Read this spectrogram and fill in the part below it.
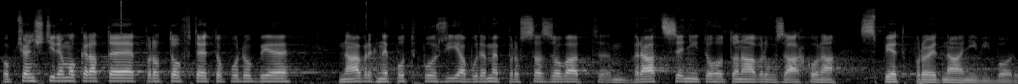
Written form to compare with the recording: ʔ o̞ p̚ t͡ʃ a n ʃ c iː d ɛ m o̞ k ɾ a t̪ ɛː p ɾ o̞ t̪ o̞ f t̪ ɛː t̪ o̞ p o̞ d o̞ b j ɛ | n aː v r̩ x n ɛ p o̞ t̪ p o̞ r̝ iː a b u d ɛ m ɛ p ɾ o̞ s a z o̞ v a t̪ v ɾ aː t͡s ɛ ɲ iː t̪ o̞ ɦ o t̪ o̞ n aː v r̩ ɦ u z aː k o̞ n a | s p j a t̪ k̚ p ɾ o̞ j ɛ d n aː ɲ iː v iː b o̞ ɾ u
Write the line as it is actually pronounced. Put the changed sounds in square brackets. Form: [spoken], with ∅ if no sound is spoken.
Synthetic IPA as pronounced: ʔ o̞ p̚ t͡ʃ a n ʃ c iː d ɛ m o̞ k ɾ a t̪ ɛː p ɾ o̞ t̪ o̞ f t̪ ɛː t̪ o̞ p o̞ d o̞ b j ɛ | n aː v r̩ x n ɛ p o̞ t̪ p o̞ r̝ iː a b u d ɛ m ɛ p ɾ o̞ s a z o̞ v a t̪ v ɾ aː t͡s ɛ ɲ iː t̪ o̞ ɦ o t̪ o̞ n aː v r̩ ɦ u z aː k o̞ n a | s p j [ɛ] t̪ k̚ p ɾ o̞ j ɛ d n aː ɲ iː v iː b o̞ ɾ u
